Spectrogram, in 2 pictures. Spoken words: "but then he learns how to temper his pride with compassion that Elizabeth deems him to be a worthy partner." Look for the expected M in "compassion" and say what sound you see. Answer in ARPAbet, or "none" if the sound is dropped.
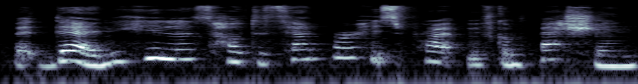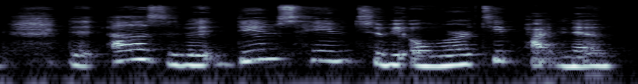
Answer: M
